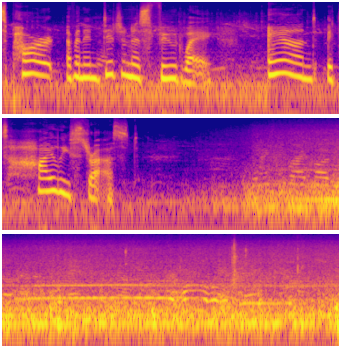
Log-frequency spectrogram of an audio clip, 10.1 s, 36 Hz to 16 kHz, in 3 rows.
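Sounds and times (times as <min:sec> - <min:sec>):
speech: 0:00.2 - 0:04.8
small motorboat engine droning while moving across water: 0:05.2 - 0:10.1.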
